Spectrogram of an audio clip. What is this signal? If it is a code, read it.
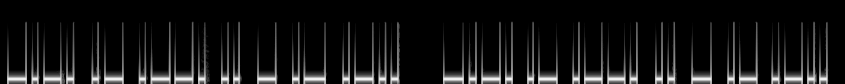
Morse code, heard as a keyed tone, about 20 wpm, 250 Hz. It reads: CAPITAL CAPITAL
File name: morse / morse-training-20WPM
